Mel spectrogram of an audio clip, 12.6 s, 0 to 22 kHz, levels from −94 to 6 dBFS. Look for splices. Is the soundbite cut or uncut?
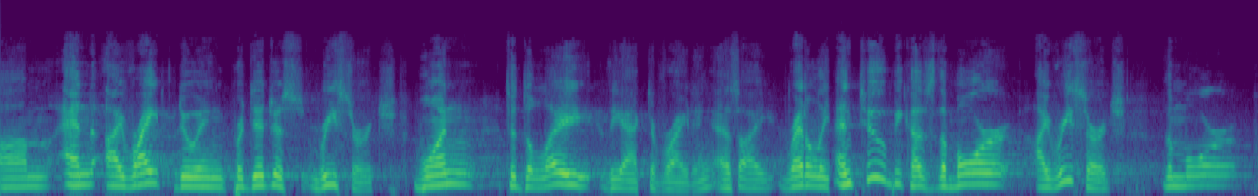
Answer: cut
